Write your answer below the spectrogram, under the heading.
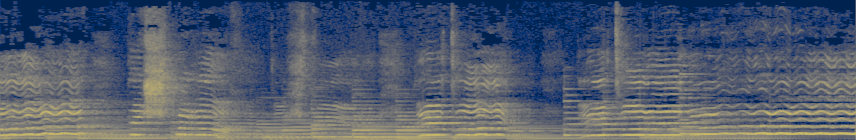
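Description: A female soprano sings an operatic phrase with wide vibrato over grand piano accompaniment. She rises into a long held high note about five seconds in.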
